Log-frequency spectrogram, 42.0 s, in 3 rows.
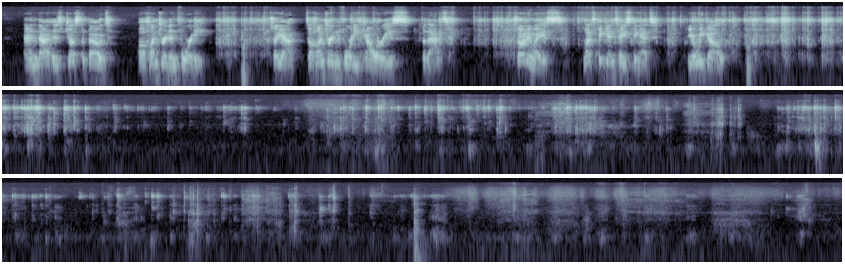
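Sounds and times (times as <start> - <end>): cookie crunching when chewed: 3.6 - 4.6, 7.0 - 18.2, 19.4 - 35.5
plastic wrapper crinkling: 3.6 - 4.6, 6.8 - 16.4, 19.4 - 22.5, 23.2 - 24.1, 27.0 - 28.8.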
